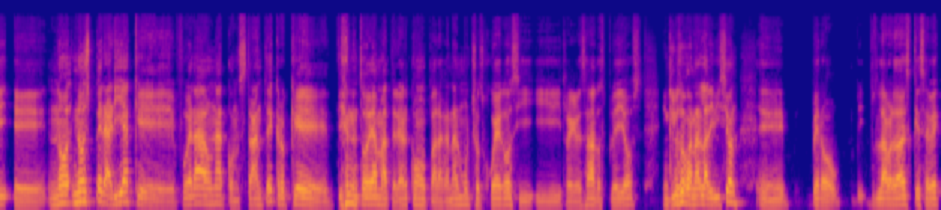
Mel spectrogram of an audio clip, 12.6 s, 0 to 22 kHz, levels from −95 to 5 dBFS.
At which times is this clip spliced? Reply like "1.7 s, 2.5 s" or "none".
10.1 s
